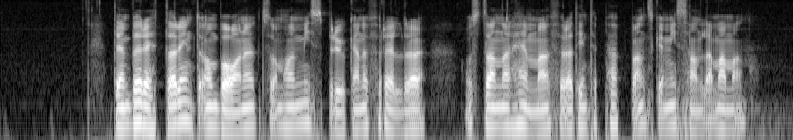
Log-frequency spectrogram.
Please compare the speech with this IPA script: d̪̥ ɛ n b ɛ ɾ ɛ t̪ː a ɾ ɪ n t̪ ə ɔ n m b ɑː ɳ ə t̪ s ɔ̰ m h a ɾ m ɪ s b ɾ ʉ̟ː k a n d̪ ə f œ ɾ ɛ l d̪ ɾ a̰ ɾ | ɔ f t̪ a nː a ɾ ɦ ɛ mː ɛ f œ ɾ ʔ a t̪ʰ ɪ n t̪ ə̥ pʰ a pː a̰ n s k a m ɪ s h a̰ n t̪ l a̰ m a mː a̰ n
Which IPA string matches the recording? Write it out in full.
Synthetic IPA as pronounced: d̪̥ ɛ n b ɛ ɾ ɛ t̪ː a ɾ ɪ n t̪ ə ɔ m b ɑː ɳ ə t̪ s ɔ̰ m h a ɾ m ɪ s b ɾ ʉ̟ː k a n d̪ ə f œ ɾ ɛ l d̪ ɾ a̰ ɾ | ɔ s t̪ a nː a ɾ ɦ ɛ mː a f œ ɾ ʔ a t̪ ɪ n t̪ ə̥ pʰ a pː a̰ n s k a m ɪ s h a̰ n d̪ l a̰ m a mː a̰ n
